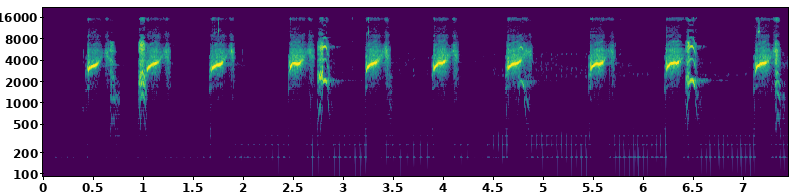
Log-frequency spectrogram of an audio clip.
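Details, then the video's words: Grey partridge calling in breeding season: sharp, high, upward-flicking whistled notes repeated about every 0.7 seconds, some doubled, over a steady low buzzing hum. "teetar ki awaz | Partridge voice"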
